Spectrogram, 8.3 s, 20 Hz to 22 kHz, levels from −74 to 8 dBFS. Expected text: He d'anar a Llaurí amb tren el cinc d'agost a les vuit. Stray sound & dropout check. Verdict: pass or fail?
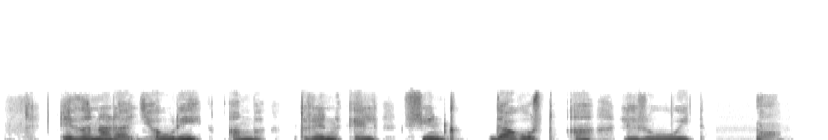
fail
